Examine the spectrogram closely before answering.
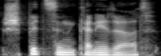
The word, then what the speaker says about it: Spitzenkandidat: Vic I have to say first you already pronounced the word spitzen canat very well I I see you you I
